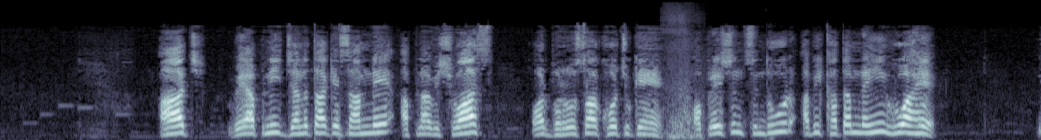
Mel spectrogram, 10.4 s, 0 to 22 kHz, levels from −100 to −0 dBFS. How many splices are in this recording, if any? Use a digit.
1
